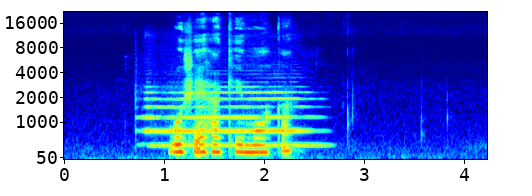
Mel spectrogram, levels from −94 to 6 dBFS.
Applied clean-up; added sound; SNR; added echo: none; Wind instrument, woodwind instrument; 7 dB; none.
